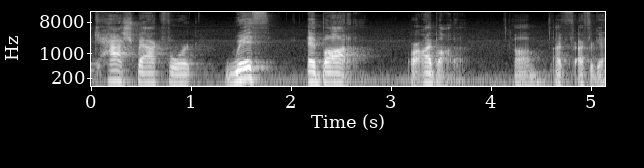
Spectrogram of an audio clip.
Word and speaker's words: Ibotta: back for it with Ibotta or Ibotta um I forget how they want us to pronounce it but it's i-b-o-t-t-a that's I bought it you can earn cash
